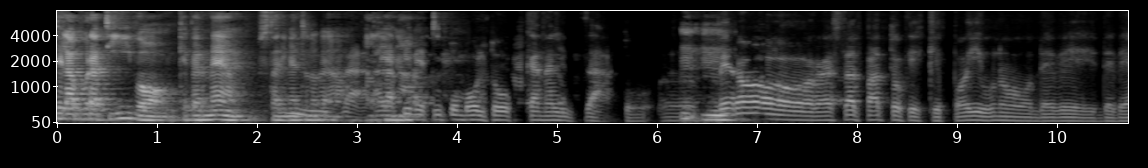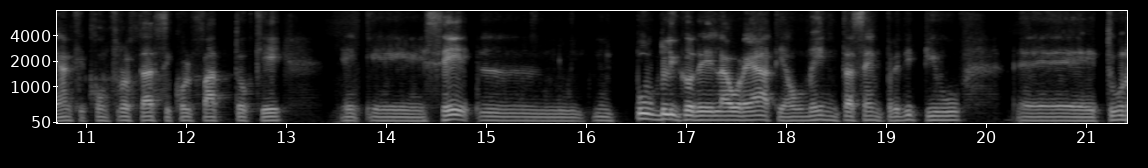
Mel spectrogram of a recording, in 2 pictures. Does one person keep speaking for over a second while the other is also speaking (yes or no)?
yes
